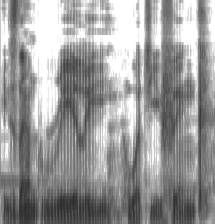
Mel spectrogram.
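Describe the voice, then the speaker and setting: A man voicing a young male kidnapper in a scary story, with a low, haunting voice and a slow, teasing, falsely sweet manner. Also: lively intonation, creaky, darkish tone, faint music behind, exaggerated voice. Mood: mock tender.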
